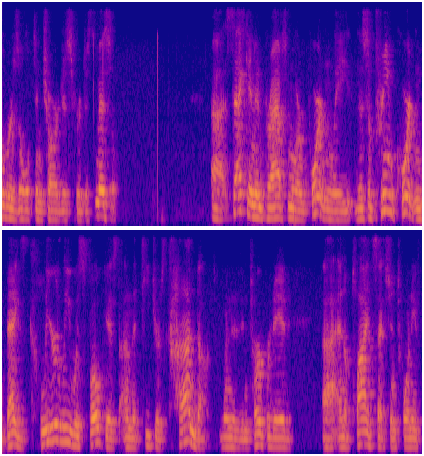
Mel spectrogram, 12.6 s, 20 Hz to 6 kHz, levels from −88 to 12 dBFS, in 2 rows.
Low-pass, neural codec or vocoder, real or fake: 5.4 kHz; none; real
